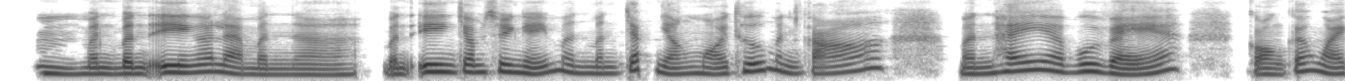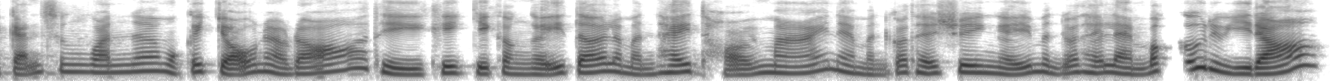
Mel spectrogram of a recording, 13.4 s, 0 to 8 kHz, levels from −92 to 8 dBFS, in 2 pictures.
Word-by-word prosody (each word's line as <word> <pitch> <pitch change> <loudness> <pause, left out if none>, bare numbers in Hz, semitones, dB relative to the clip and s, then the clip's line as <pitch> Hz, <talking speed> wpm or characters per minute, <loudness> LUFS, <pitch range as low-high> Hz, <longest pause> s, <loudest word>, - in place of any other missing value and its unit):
ừm, 190 -3 -3
mình 180 0 -1
bình 185 -1 +3
yên 220 +2 +5
á 240 - +1
là 210 -6 0
mình, 165 -1 -5
ờ, 160 0 -6
bình 175 - -2
yên 235 0 +4
trong 230 0 +1
suy 240 0 +1
nghĩ 200 -2 +1
mình, 235 -7 -3
mình 190 0 -4
chấp 285 +3 -2
nhận 190 -1 -2
mọi 180 -1 -2
thứ 255 +6 +1
mình 240 -11 -3
có, 255 - -2 0.4
mình 180 +1 -2
thấy 255 +2 +2
vui 245 +2 +1
vẻ, 195 - +1 0.3
còn 175 -1 -2
cái 250 - -1
ngoại 200 -9 0
cảnh 215 - -1
xung 235 -1 -5
quanh 225 +1 0
á, 260 +1 0
một 215 - -2
cái 235 - -1
chỗ 205 - +4
nào 235 -7 -1
đó 230 - +1
thì 170 -7 0
khi 205 0 +1
chỉ 185 - +3
cần 180 -3 -4
nghĩ 170 +3 +1
tới 220 +3 +3
là 245 - 0
mình 170 -3 -5
thấy 220 +3 +2
thoải 165 -5 -3
mái 210 +6 -1
nè, 250 -7 -2
mình 165 -4 -7
có 215 - -2
thể 200 -3 +1
suy 220 +1 +2
nghĩ, 185 -1 -1
mình 225 -5 -3
có 220 - -1
thể 210 -2 -1
làm 185 -6 +1
bất 245 - +1
cứ 310 +5 +5
điều 290 -8 +2
gì 185 -2 +1
đó. 195 - +6
210 Hz, 280 wpm, -22 LUFS, 185-235 Hz, 0.4 s, đó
